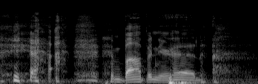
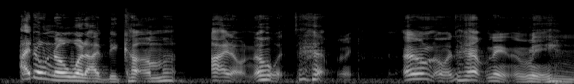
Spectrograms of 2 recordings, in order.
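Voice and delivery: voice cracking and breaking partway through the line; 3 semitones higher than usual. Mid-rant about CBD products, the speaker talks with his voice breaking. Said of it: "my voice is breaking".

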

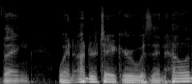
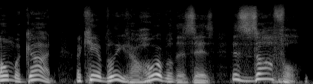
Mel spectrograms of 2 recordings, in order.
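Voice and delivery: super eager voice, pitched high; 9 semitones higher than usual. Mocking how an actor sounds in movies: super eager John Cena voice. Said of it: "And he does that every time, like".

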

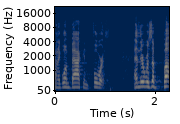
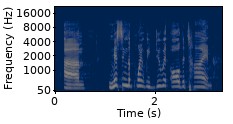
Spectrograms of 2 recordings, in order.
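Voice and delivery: plain

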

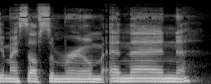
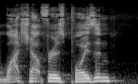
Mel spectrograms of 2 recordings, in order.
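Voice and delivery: ordinary talk

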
